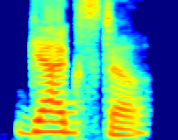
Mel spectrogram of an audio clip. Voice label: "gagster", Indian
